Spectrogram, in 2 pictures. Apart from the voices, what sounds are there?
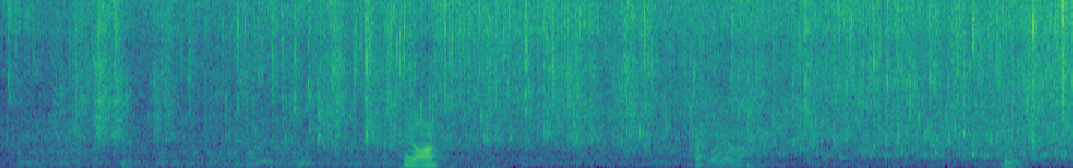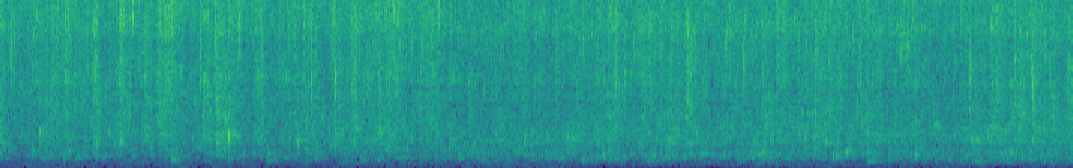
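water running from tap filling bathtub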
